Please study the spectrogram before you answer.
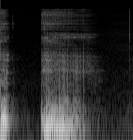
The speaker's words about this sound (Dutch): Ik hoorde Jeeves kuchen.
